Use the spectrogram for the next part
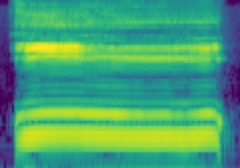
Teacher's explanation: So we say «e» for a long time while moving our tongue backwards. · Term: «ы» sound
